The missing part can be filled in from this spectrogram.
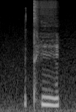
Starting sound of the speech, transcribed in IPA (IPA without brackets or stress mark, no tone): tʰ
